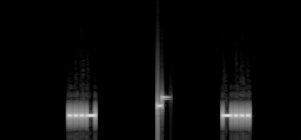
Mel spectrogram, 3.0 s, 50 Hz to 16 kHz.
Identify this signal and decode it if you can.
Morse code, heard as a keyed tone, about 40 wpm, 700 Hz. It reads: V B
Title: Single Letter-Number Alt - Rapid-Fire 40wpm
